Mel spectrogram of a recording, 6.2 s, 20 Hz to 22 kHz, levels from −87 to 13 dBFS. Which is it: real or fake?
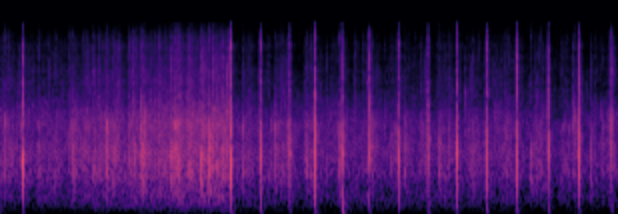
fake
